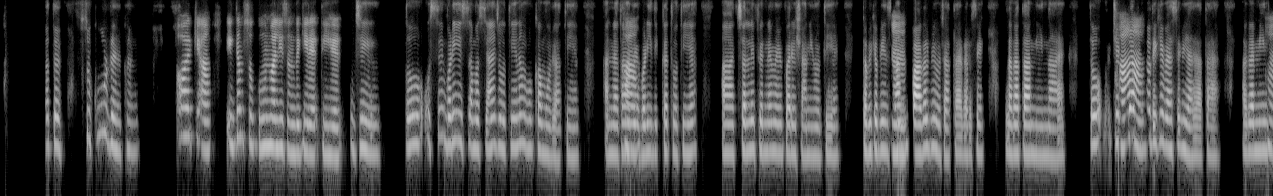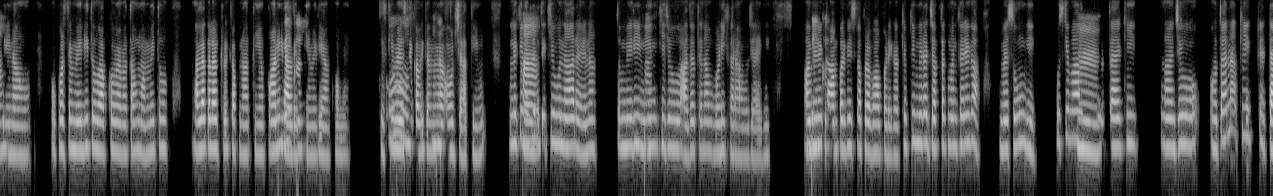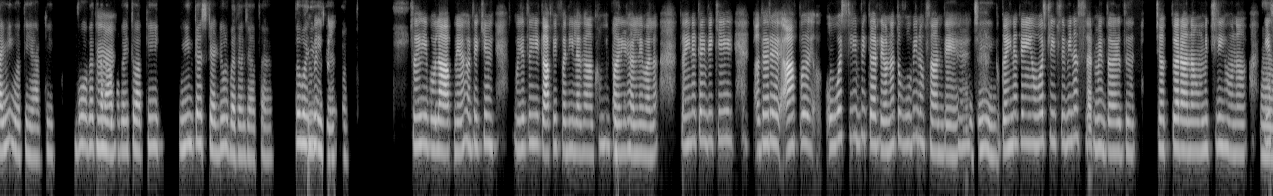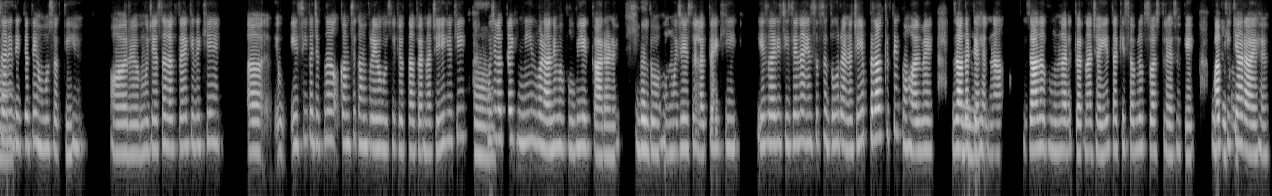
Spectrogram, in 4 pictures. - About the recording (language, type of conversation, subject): Hindi, unstructured, अच्छी नींद हमारे स्वास्थ्य के लिए कितनी जरूरी है?
- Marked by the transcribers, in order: static; distorted speech; in English: "ट्रिक्स"; chuckle; in English: "टाइमिंग"; in English: "शेड्यूल"; in English: "फनी"; in English: "ओवर स्लीप"; in English: "ओवर स्लीप"; unintelligible speech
